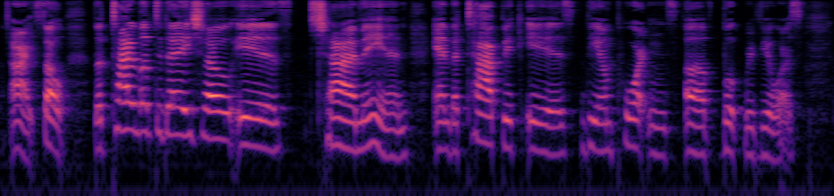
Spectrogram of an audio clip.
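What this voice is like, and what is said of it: Strained, altered speaking voice. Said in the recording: “apologize for my voice. I am not trying to do an impersonation of Quiet Storm. My allergies are like in full gear.”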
